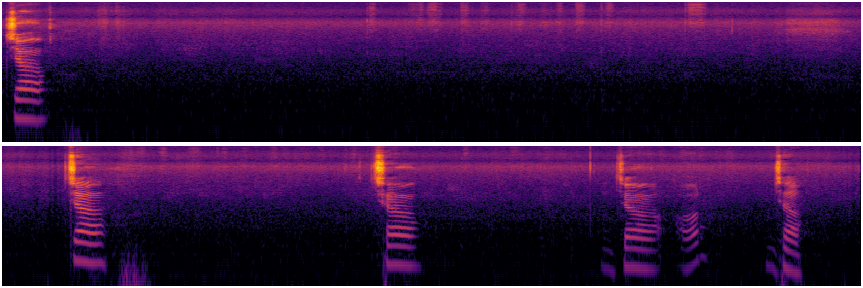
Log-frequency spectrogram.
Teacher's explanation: अपेक्षाकृत अधिक होता है। और उच्चारण के बाद वाला भाग संघर्षी हो जाता है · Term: स्पर्श संघर्षी व्यंजन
